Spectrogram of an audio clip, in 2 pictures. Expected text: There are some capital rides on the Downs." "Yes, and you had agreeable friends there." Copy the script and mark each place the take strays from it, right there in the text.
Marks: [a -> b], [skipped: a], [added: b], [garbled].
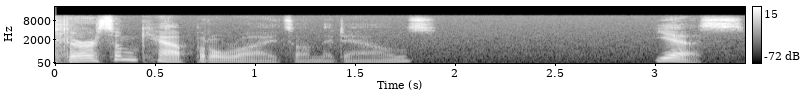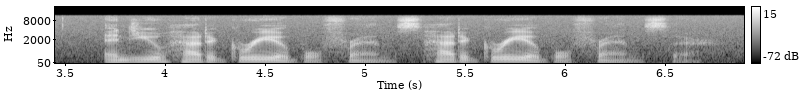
There are some capital rides on the Downs." "Yes, and you had agreeable friends [added: had agreeable friends] there."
